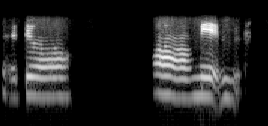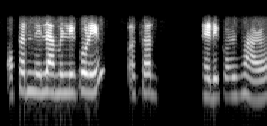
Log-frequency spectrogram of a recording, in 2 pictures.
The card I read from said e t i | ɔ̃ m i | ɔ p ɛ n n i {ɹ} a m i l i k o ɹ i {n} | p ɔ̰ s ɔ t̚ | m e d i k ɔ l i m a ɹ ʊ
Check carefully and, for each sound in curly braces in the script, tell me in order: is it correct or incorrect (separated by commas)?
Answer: incorrect, incorrect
